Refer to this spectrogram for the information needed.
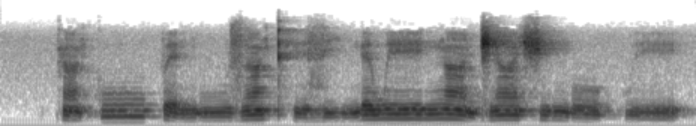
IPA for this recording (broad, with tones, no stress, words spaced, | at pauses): kã˨kuː˦ pɛ˨ŋuː˨zã˦ kʰɪ˨zi˨ ŋɛ˦weː˦ŋã˦˨d͡ʒã˦ ʃɪ˦ŋoː˨kʷeː˨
